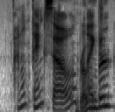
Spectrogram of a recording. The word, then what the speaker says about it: Rotenberg: has 2 T's, but my last name only has 1, so it's pronounced rote. But despite that fact, they used to say Rottenberger to me all the time.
